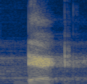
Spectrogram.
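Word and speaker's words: debt: For example डेट, यहाँ पर टी से पहले बी आया है तो यहाँ पर हम बी का उच्चारण नहीं करेंगे, इसको डेट पढ़ेंगे।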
